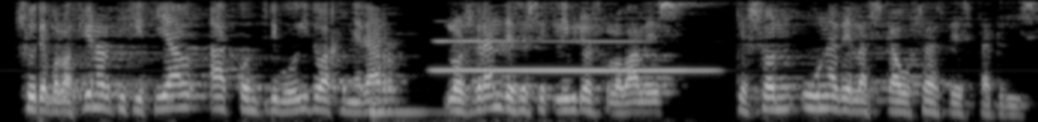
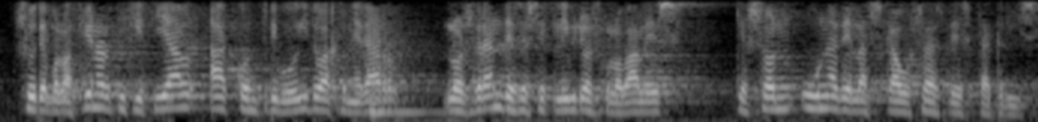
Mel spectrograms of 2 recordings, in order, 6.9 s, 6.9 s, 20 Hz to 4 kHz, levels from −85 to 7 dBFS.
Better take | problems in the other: second | noise reduction (classical method Wiener filter)

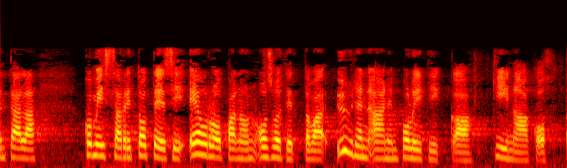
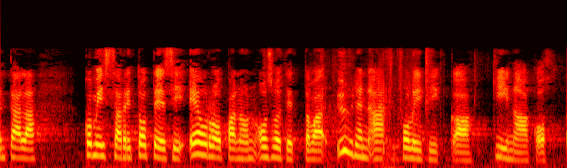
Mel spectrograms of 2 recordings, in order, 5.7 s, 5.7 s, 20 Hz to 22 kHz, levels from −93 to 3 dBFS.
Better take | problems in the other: first | noise reduction (neural separator model SepFormer DNS4)

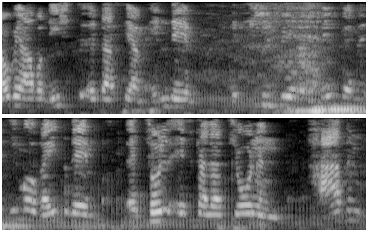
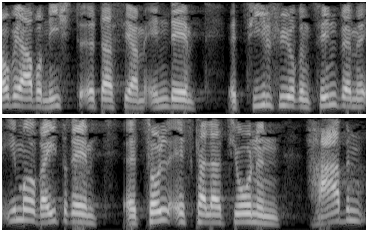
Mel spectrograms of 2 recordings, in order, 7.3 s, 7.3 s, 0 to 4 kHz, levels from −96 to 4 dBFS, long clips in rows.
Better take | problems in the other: second | noise reduction (classical method WPE with log-MMSE)

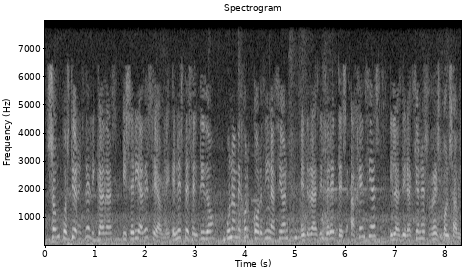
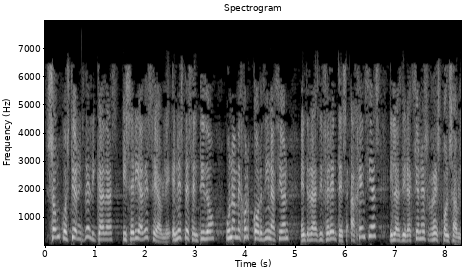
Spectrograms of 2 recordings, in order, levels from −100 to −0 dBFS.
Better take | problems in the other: second | background sound (Bird vocalization, bird call, bird song); 8 dB below the speech

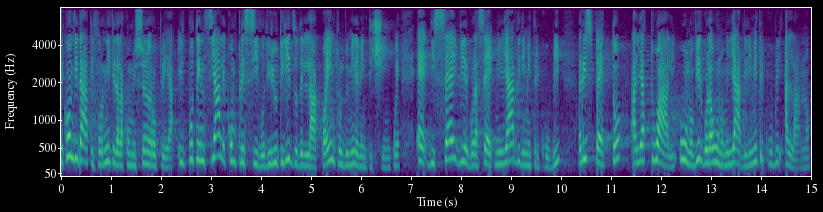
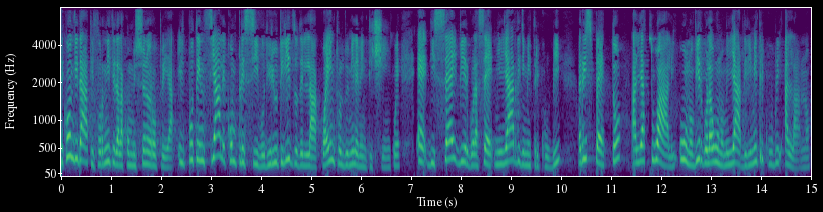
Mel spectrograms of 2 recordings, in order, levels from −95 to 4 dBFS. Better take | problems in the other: first | noise reduction (neural mask model Resemble Enhance denoiser)

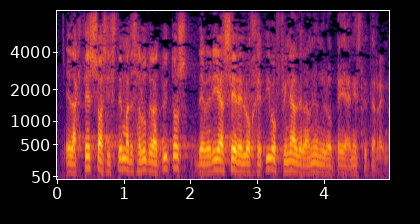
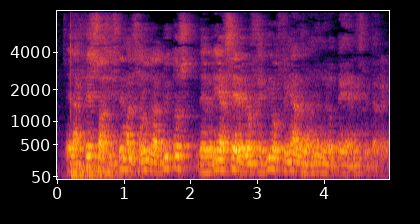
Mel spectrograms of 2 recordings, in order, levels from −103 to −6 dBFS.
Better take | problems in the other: first | background sound (Thump, thud); 13 dB below the speech // room echo; dies away in 0.6 s

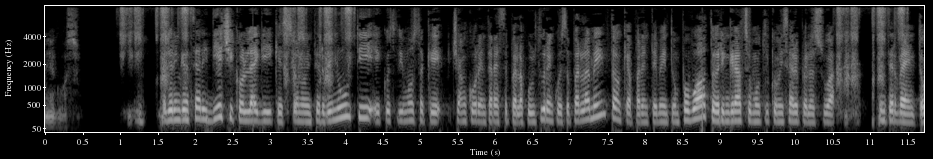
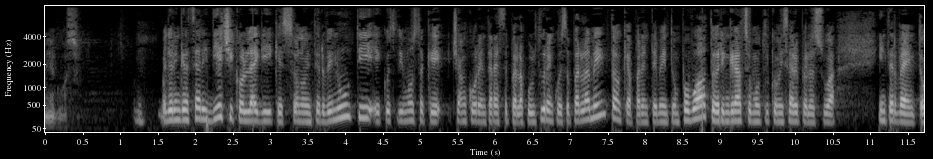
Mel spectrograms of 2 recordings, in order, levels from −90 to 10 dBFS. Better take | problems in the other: second | noise reduction (neural mask model Resemble Enhance denoiser)

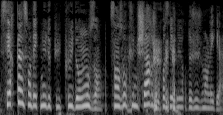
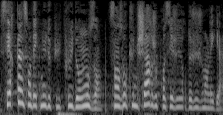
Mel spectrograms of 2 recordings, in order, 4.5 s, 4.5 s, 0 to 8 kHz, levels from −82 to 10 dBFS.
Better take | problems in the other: second | noise reduction (neural mask model RNNoise)

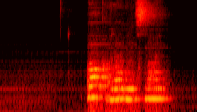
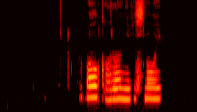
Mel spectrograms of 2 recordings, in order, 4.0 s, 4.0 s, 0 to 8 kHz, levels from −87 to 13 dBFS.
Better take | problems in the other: second | noise reduction (neural separator model SepFormer DNS4)

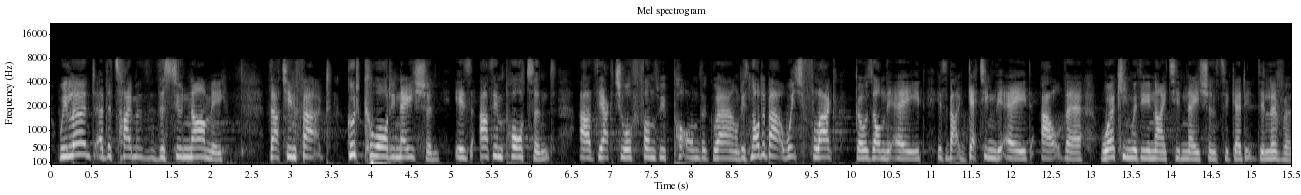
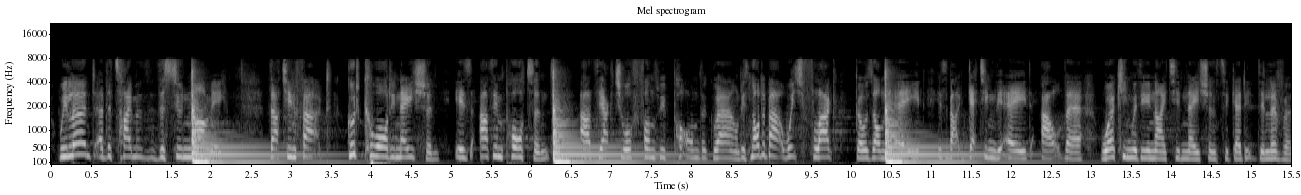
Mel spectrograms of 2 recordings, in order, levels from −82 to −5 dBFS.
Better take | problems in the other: first | background sound (Bowed string instrument); 3 dB above the speech

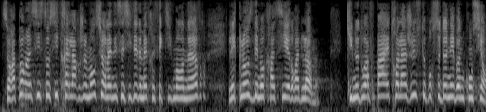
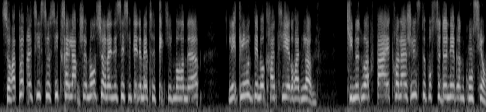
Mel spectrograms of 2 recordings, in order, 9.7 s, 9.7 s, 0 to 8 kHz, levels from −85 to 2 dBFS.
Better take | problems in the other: first | noise reduction (neural diffusion model UNIVERSE++)

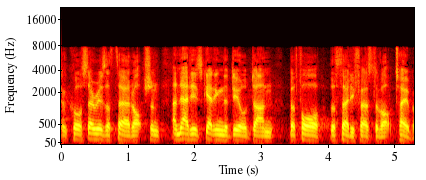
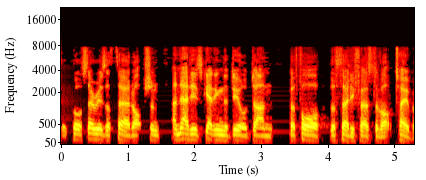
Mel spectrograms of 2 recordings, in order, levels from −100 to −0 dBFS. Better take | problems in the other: first | noise reduction (classical method spectral subtraction)

